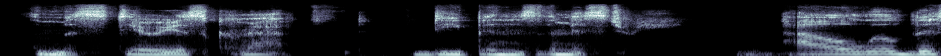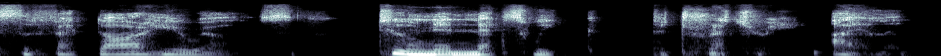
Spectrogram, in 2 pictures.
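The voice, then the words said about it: Soothing announcer voice. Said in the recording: “in your announcer voice? I could use some soothing right now.”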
